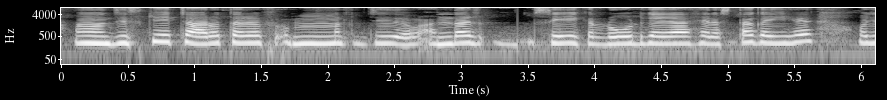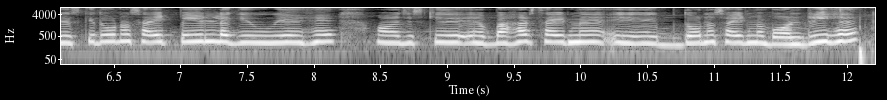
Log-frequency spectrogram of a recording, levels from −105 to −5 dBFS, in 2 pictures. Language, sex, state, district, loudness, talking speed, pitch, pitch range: Hindi, female, Chhattisgarh, Raigarh, -15 LUFS, 160 wpm, 255 Hz, 245-275 Hz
